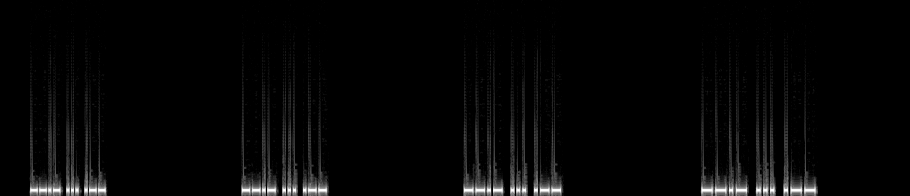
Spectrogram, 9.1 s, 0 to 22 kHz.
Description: Morse code, heard as a keyed tone, about 43 wpm, 700 Hz. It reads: QSW QSW QSW QSW
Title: Speed-Racing Q-Codes - 35wpm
